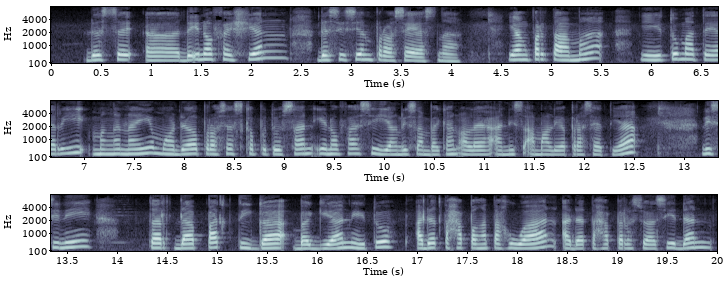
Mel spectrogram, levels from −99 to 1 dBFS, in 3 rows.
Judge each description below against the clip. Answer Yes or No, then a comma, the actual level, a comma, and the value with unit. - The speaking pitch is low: No, high, 235 Hz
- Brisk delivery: No, average, 105 wpm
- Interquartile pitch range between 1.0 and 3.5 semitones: Yes, average, 2.7 semitones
